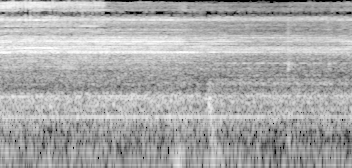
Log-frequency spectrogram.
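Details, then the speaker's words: Amiga hard disk powered up bare outside the computer: steady, high-pitched whine as it spins up and down, no scraping or clicking, and it then reads with its light blinking; normal hard disk spin. "But just it spins up and spins down, powers up and powers down. You can just hear the spinning over there."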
